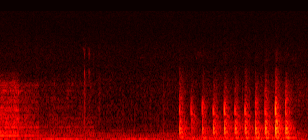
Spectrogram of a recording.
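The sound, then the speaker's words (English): Knocking on a door: after a quiet stretch comes a rapid run of many sharp, evenly spaced raps that grow slightly louder toward the end. “But when I heard that knock on the door,”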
